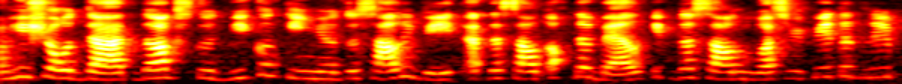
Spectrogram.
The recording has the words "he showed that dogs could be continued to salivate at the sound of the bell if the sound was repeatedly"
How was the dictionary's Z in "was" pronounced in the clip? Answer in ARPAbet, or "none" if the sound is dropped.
S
